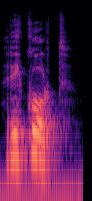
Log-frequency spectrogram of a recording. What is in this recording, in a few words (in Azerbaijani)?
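"rekord", Azerbaijani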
